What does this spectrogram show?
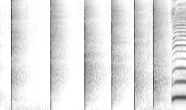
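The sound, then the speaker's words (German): Six loud, sharp hand claps ring out one at a time, spaced slowly and then quickening, imitating the rhythmic clapping of the crowd at a Jets game when a player falls, encouraging him to get back up, before a brief sustained tone cuts in at the end. “Äh, von den Jets, dann äh, klatschen alle so.”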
